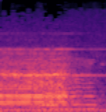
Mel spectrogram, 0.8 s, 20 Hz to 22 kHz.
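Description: A 1930s telephone bell rings steadily and insistently in a newspaper office, one continuous ring filling the short moment with no voices over it.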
